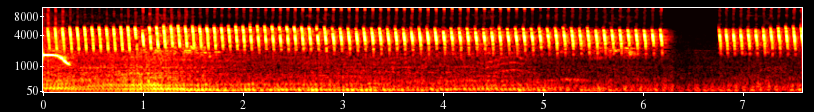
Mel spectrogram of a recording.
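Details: Prinia singing a fast, steady series of high buzzy notes, about ten per second, with a brief gap near the end before the rapid stream resumes; a short falling whistle opens.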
